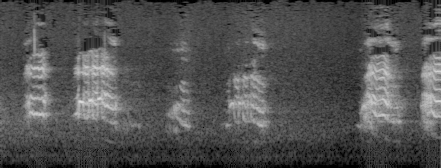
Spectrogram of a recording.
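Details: Yellow-headed parrot calling with raspy, croaking squawks in separate bursts, a pair, then two softer notes, a pause, and two loud closing squawks.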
